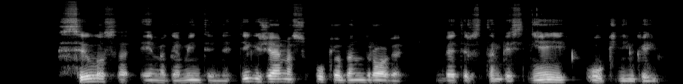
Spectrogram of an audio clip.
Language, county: Lithuanian, Vilnius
